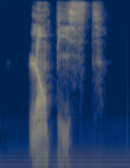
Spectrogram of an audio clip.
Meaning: 1. lampmaker, an artisan who makes and sells lamps 2. a person charged with maintaining oil or kerosene lamps in an establishment (such as a monastery, theater, boarding home)
- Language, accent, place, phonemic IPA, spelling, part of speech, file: French, France, Lyon, /lɑ̃.pist/, lampiste, noun, LL-Q150 (fra)-lampiste.wav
